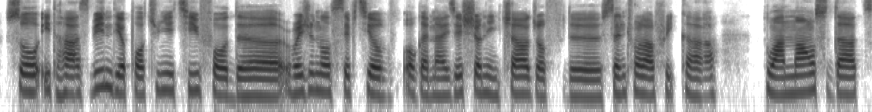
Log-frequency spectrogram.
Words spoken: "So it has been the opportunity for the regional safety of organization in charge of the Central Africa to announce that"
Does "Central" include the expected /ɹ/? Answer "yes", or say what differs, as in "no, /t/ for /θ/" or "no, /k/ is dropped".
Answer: yes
